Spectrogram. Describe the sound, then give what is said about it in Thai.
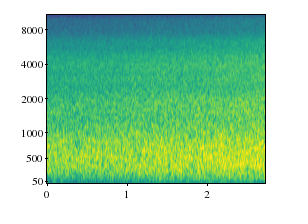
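Heavy rain pours in a steady, dense hiss, loud and unbroken from start to finish with no voices. “อินชาอัลลอฮ์ฝนตกหนักนะครับ”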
